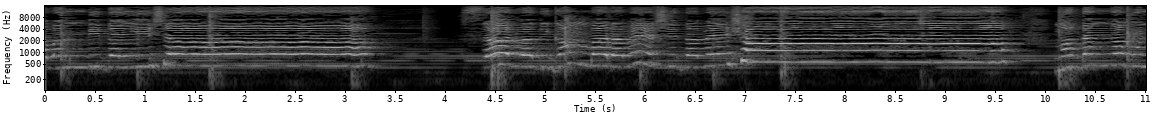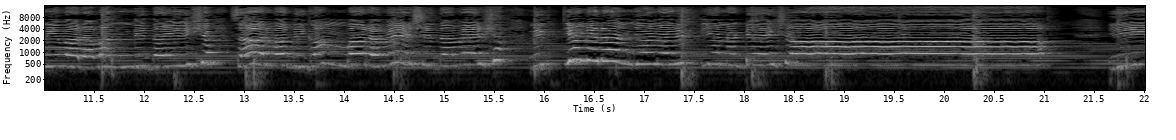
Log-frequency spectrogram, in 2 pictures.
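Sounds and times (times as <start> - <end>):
child singing: 0.0 - 3.3, 4.2 - 22.0
hand slaps keeping beat: 0.1 - 0.5, 1.6 - 2.0, 3.0 - 6.2, 7.3 - 7.8, 10.1 - 12.0, 15.9 - 16.3, 17.1 - 19.2, 20.2 - 20.7.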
